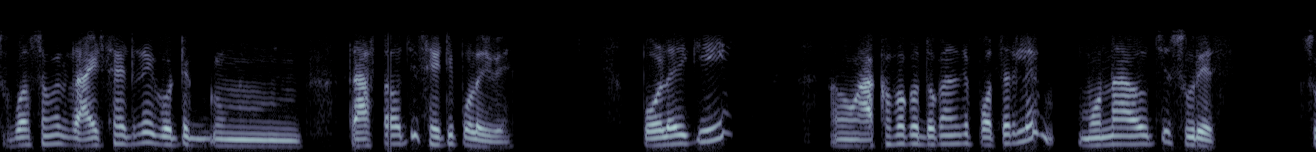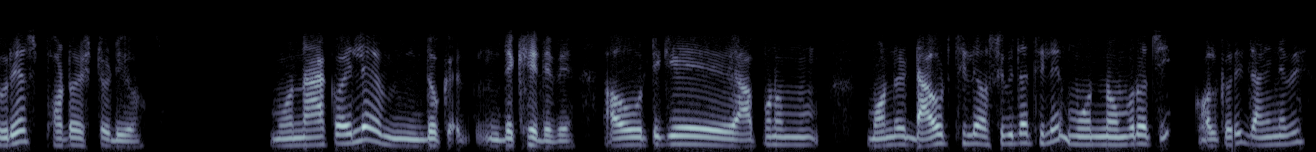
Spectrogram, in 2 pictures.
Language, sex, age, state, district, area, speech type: Odia, male, 18-30, Odisha, Malkangiri, urban, conversation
